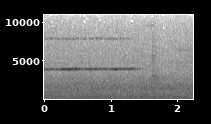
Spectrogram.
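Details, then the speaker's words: Dover Impulse hydraulic (oildraulic) passenger elevator, believed to have a submersible pump: a thin, steady high whistle over the low rumble of the moving car, fading after about 1.5 seconds. "you guys hear that makes a whistling noise like that"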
